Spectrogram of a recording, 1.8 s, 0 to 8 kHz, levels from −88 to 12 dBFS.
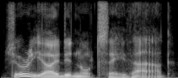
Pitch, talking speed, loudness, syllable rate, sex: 120 Hz, 200 wpm, -17 LUFS, 4.8 syllables/s, male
